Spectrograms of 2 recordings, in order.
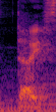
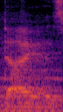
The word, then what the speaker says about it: Dyess: It's Dice, not Diaz or anything like that.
